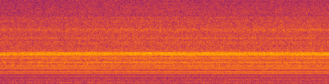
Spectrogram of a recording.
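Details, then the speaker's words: Webasto Dual Top diesel heater run without its ECU, after fuel-pump shutoff and flame-out with smoke; steady airy fan rush with a thin whine and no combustion, a normal blower purge as it cools down. "And then we just leave that there to cool down. Let me just turn it down a bit more quieter."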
